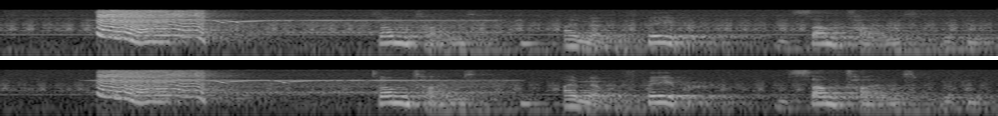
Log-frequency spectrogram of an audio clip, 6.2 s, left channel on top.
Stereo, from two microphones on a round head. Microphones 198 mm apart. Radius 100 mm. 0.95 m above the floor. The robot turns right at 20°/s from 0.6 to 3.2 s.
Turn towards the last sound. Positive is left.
turn(degrees=-45)  # may be behind; listen again after turning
